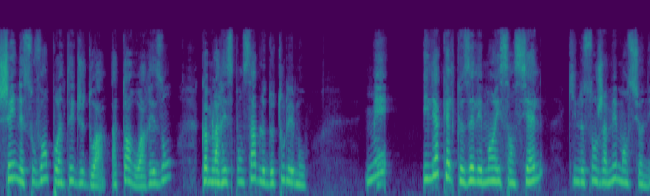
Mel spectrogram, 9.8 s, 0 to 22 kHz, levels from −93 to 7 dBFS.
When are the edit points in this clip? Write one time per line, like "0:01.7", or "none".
none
